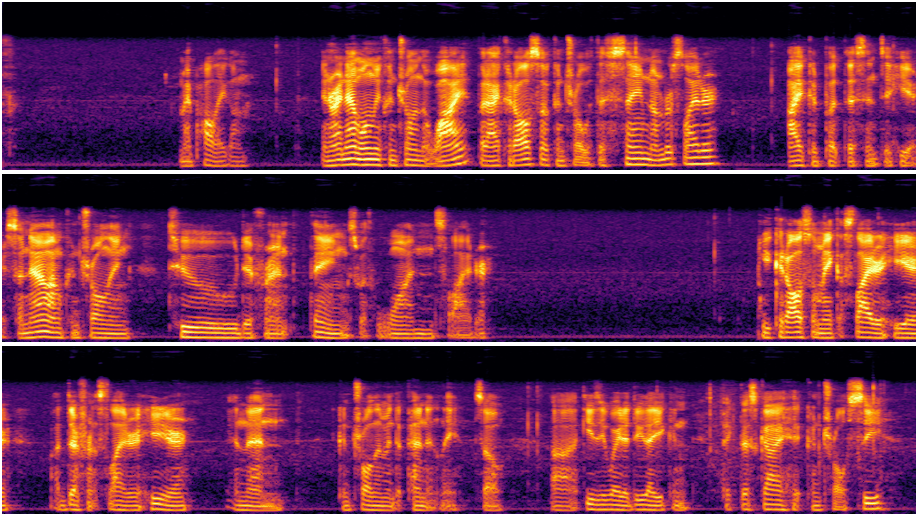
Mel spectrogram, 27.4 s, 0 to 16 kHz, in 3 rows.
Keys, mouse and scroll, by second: 24.1 click, 26.9 ctrl+c.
